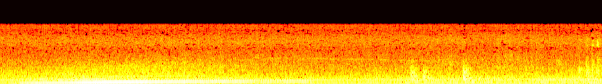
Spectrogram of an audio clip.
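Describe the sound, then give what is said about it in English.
A lift in a concrete cube, with only one button and one stop, descends with a deep, steady motor rumble that swells and shifts in pitch early on, then settles into a low hum, followed by a few faint mechanical clunks near the end. “Well, lower me down. Only one button. Only one stop. Hang on to your tummies, gentlemen.”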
